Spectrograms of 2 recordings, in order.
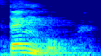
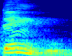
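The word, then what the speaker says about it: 天狗: well thought that she thought that it is pronounced as tango that's why she wrote tengo underneath that was not the case she knew it was called tengu and still she wrote it as tango that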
